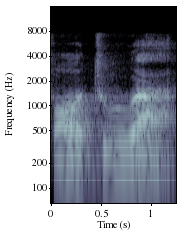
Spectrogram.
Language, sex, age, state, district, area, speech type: Odia, male, 60+, Odisha, Dhenkanal, rural, read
